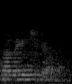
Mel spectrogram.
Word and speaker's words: Appalachia: Appalachia, is that pronounced it right? Appalachia.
